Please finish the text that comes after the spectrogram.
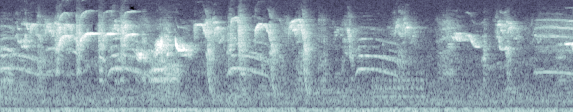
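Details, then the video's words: Many mynas sitting together in one tree, described as mimicking other birds as if laughing at each other; a dense, overlapping chatter of sharp chirps and slurred whistled notes that rise and fall, with no pause. "Mayna Birds sounds"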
